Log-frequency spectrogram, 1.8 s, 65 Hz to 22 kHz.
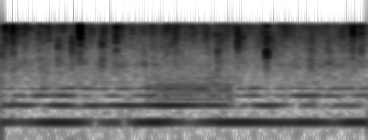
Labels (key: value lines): label: biophony, midshipman
recorder: SoundTrap 500

label: biophony, croak
recorder: SoundTrap 500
